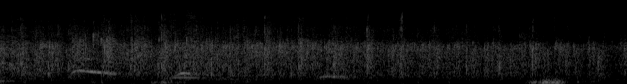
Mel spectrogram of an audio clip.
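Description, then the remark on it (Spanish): An audience applauds the Lord, a dense wash of clapping that holds for several seconds, with a few faint voices calling out beneath it. “Vamos, den un aplauso fuerte al Señor.”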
